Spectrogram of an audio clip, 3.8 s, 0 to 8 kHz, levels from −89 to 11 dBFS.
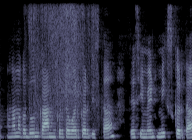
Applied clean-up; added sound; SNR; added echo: none; Tearing; 18 dB; none.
